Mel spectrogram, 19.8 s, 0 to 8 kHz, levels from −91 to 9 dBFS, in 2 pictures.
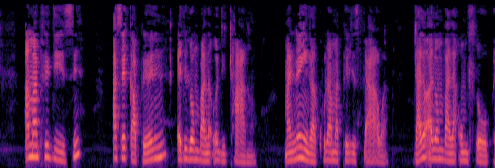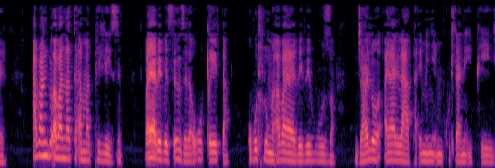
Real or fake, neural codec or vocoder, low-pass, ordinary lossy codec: real; none; 7.2 kHz; MP3, 32 kbps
